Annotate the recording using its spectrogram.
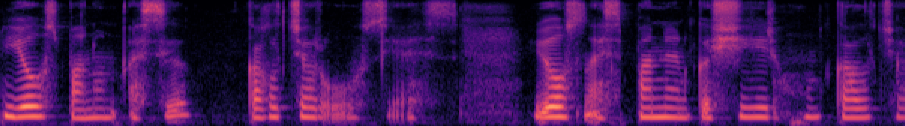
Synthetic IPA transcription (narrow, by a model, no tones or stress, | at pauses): jospanũnʔasi | kalt͡ʃaɾo̰sja̰ʔes | josna̰sʲpanẽnkaʃiɾhũnkalt͡ʃa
